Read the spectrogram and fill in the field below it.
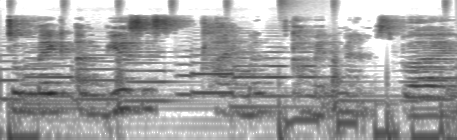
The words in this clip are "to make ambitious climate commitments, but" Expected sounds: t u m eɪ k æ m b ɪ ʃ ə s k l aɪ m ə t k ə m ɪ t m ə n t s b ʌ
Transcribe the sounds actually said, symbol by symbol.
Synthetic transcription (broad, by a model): t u m eɪ k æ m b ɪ s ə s k l aɪ m ə t k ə m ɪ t m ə n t s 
